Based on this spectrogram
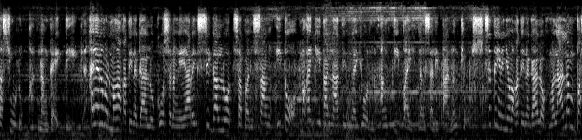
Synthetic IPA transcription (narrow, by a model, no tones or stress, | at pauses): ɐsuːlok̚nɐŋd̪ɐʔɪɡ̚t̪ɪʔɡkɐjanɐmanmɐŋakɐt̪ɪnɐɡaːloɡ̚ko̞sɐnɐŋjɐjaːɾɪŋsɪɡɐlo̞t̪̚sɐbɐnsaŋʔɪt̪o̞mɐkɐkiːt̪ɐnaːt̪ɪŋŋɐjo̞nʔɐŋt̪iːpɐjnɐŋsɐlɪt̪a̰nɐŋd͡ʒo̰ssɐt̪ɪŋɪnɪɲːomɐkɐt̪ɪnɐɡaːlo̞ɡ̚mɐlaːlɐmba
